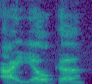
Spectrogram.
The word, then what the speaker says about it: Ayoka: name a-y-o-k-a right a-y-o-k-a it's i yoka b the story is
